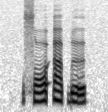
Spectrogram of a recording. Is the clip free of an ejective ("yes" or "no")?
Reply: yes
